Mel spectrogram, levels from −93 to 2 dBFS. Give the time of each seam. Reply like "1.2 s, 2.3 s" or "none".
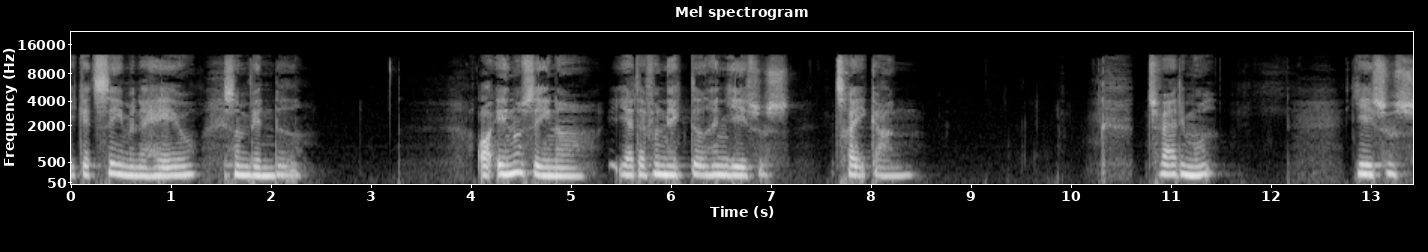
1.5 s, 10.6 s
